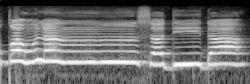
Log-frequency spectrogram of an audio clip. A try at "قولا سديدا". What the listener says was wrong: When you stop at place like Shadida and making the stop, where there's a fathatain changes into one fatha, maddul iwad there, well, there's a slight mud, but it seems the sound is too much of an upper sound, more of an elevated sound rather than a lower sound, in my opinion.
